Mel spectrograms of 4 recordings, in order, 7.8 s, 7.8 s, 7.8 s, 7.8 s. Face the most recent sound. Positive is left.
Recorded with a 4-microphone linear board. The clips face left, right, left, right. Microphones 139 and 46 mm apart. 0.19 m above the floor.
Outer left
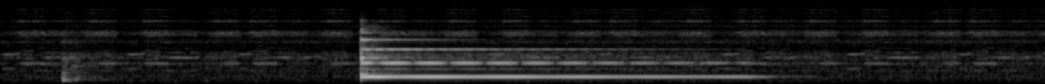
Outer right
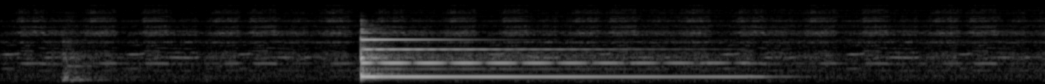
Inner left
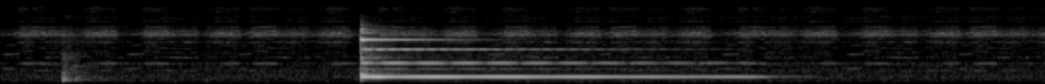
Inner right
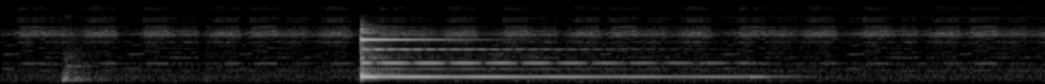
turn(degrees=0)  # may be behind; listen again after turning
